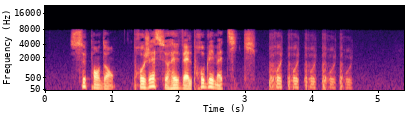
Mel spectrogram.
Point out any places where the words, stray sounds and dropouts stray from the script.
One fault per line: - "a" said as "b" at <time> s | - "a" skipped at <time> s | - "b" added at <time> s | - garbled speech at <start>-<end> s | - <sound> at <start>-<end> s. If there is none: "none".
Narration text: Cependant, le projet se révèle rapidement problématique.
- "le" skipped at 1.1 s
- "rapidement" skipped at 2.2 s
- laugh at 3.4-4.6 s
